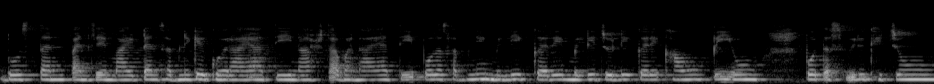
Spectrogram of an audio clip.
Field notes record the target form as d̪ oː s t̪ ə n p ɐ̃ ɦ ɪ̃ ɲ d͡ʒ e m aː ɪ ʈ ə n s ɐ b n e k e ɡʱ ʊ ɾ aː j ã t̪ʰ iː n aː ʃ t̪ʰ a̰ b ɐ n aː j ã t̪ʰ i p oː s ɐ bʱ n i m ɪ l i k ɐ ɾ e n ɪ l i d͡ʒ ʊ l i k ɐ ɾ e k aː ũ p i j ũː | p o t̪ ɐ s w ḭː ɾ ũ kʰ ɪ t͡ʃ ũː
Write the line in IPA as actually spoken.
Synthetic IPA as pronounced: d̪ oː s t̪ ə n p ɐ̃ ɦ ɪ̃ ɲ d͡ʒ e m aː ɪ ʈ ə n s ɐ b n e k e ɡʱ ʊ ɾ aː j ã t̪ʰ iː n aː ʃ t̪ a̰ b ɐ n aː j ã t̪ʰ i p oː s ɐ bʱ n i m ɪ l i k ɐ ɾ e m ɪ l i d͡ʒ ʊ l i k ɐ ɾ e kʰ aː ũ p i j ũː | p o t̪ ɐ s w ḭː ɾ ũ kʰ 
